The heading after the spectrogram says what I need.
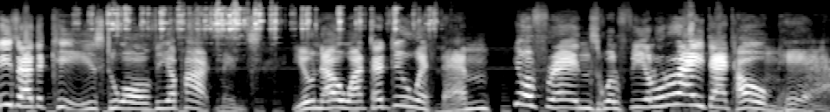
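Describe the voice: A put-on character voice speaks at a fairly high pitch and a fairly slow pace. Faint music plays in the background.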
